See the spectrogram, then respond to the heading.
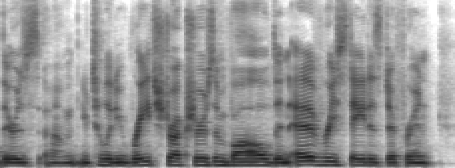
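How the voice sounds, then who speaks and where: A woman's plain, everyday voice at a moderate pace, with ordinary pitch variation, on a very clean recording against a silent background. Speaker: energy company owner and energy savings engineer. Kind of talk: professional interview.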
